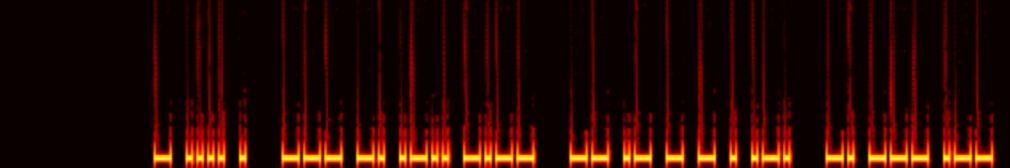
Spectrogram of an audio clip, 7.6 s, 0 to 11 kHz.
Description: Morse code, heard as a keyed tone, about 30 wpm, 700 Hz. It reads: THE ONLY MATTER NOW
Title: Sentences from Top 1400 Words 30wpm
